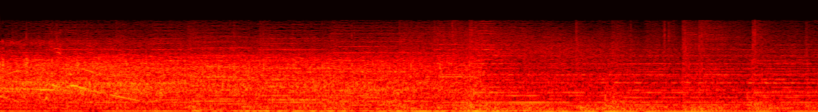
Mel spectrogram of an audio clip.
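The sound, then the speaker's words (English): A huge crowd of thousands, gathered to share a historic day with the King and Queen, roars and cheers in a steady, dense wash of voices, loud and unbroken for the whole stretch, with no single voice standing out. “Thousands upon thousands of people gathered to share this historic day with the King and Queen. Listen to the crowd.”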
